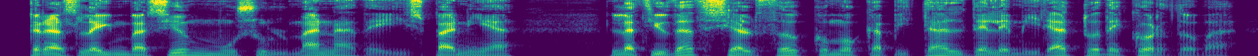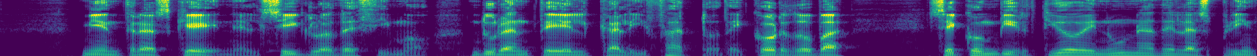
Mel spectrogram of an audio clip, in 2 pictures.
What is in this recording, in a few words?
locutor spanish voiceover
